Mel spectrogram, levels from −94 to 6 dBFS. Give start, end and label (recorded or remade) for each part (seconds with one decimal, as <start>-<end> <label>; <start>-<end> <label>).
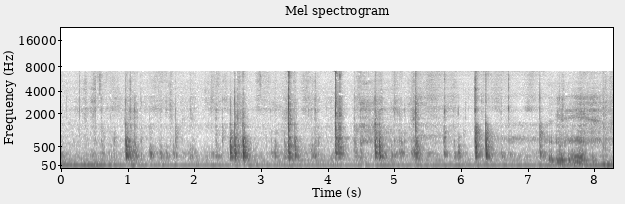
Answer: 0.0-5.5 recorded; 5.5-7.3 remade; 7.3-8.3 recorded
